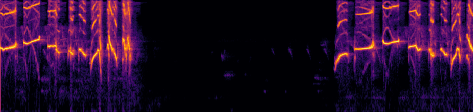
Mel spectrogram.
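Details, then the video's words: Wild Oriental magpie-robin in full morning song: a dense run of varied whistles, slurs and sharp chips for two seconds, a three-second silence, then another lively burst. "kacer alam | warbler sings early in the morning || Chòe than hót đấu chim rừng quá sung"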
